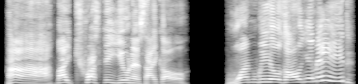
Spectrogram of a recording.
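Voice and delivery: ordinary delivery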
